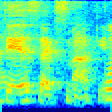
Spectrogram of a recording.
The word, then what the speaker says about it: Deus Ex Machina: There were definitely some, like, was it Deus Ex Machina? Is that how you say it? – Deus? Yeah, Deus Ex Machina.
